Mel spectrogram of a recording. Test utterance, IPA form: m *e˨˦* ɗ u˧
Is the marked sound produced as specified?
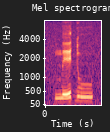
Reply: yes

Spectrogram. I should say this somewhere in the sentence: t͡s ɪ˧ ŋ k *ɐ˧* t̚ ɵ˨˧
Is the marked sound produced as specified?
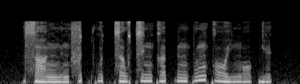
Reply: no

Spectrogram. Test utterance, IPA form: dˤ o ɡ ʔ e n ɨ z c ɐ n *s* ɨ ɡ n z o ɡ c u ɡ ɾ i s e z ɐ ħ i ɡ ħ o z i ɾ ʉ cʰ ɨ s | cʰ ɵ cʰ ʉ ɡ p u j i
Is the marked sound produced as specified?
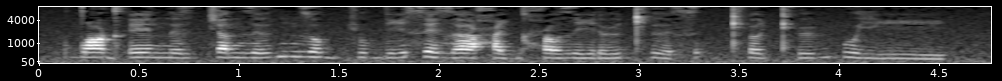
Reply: no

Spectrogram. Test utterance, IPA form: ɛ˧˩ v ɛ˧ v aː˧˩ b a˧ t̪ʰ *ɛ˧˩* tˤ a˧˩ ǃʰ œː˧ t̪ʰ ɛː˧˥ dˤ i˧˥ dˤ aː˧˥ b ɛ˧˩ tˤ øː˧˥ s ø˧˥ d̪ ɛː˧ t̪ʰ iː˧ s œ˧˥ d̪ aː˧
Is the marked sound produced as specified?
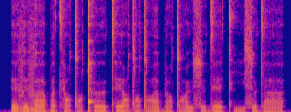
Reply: yes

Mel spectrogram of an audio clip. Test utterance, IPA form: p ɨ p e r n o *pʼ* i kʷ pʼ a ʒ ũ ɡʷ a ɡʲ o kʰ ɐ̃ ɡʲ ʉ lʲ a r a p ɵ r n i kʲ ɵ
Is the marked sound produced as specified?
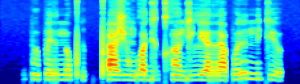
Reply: yes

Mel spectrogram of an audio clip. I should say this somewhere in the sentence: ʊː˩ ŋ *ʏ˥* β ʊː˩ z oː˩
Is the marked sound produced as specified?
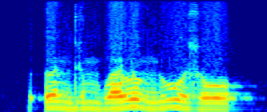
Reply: yes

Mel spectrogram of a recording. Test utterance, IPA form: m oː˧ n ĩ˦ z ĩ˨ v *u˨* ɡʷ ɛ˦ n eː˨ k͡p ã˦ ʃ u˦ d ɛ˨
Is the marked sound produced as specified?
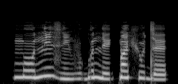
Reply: yes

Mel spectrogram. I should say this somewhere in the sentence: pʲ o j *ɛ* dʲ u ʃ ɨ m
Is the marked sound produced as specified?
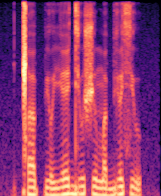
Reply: no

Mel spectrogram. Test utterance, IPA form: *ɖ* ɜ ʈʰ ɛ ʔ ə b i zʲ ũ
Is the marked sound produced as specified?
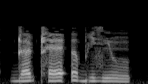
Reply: yes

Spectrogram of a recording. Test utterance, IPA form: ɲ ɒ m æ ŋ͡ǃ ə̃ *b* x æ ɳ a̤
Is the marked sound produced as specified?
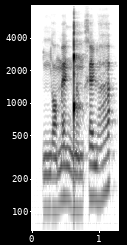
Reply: no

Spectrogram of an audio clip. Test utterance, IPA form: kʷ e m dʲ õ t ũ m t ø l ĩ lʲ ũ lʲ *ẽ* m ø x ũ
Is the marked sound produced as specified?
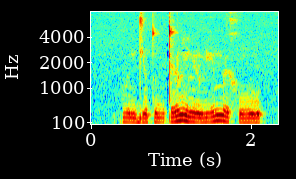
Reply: no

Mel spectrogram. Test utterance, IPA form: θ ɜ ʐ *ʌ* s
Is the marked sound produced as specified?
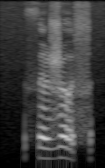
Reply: yes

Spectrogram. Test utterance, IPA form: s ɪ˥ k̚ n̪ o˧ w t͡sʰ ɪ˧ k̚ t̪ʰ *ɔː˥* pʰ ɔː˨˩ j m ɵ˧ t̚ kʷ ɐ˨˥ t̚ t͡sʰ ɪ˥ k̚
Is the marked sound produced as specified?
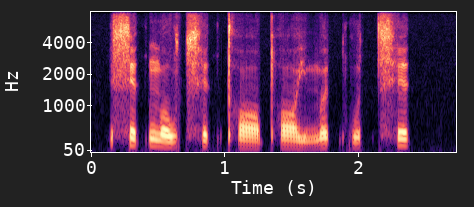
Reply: no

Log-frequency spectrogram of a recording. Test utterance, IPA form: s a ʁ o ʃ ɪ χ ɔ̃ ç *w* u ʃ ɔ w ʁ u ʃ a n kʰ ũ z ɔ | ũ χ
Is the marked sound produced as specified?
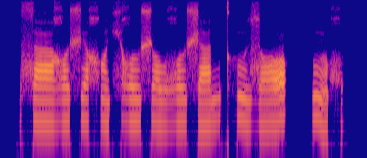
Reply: no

